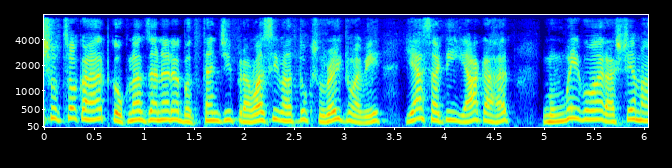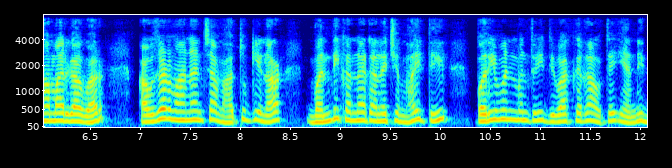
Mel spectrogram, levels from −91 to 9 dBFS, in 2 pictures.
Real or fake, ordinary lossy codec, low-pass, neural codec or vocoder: fake; none; 7.2 kHz; codec, 16 kHz, 1.1 kbps, Voila-Tokenizer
